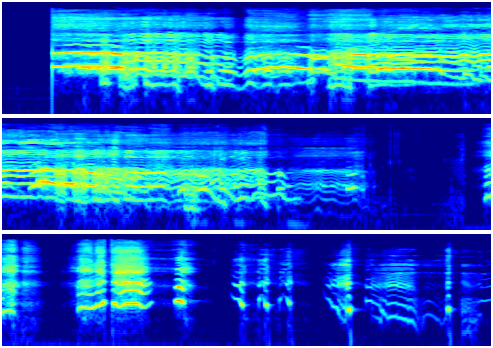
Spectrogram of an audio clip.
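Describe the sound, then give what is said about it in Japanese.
Several mourners wail and sob loudly in a long, overlapping lament for about eight seconds, followed by a pause and then shorter bursts of crying and gasping sobs. The mourners are distraught at the house of a family whose daughter has died. “ついてみると、誰も彼も取り乱し、大声で泣きわめいたり、弔いの笛を吹いたり、大変な騒ぎになっていた。”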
